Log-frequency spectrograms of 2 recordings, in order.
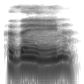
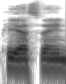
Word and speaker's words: Psvane: that I've heard it it should be pronounced Pavan but this looks like PS vein to me but the VIN reached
